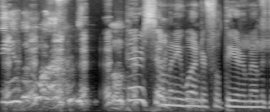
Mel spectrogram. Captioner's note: laughs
